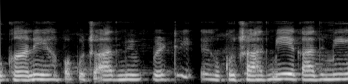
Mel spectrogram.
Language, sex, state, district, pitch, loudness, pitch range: Hindi, female, Chhattisgarh, Raipur, 220 Hz, -17 LUFS, 210-235 Hz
